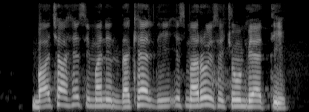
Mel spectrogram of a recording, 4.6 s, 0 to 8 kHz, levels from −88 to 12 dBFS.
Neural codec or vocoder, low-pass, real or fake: vocoder, 44.1 kHz, 128 mel bands every 256 samples, BigVGAN v2; 7.2 kHz; fake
